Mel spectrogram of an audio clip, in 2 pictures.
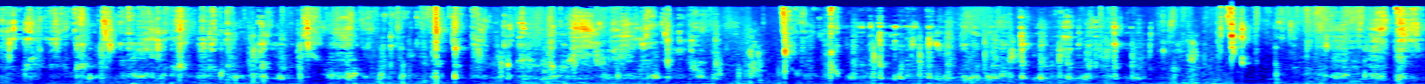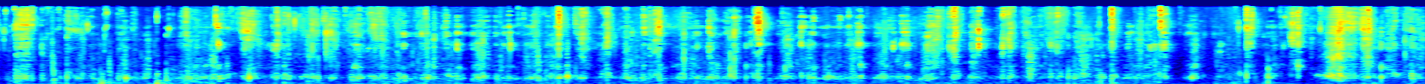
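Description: Close-miked chewing and crunching of sauce-glazed spicy fried chicken, with dense, irregular crackles throughout.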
